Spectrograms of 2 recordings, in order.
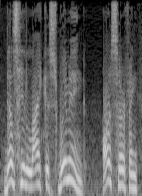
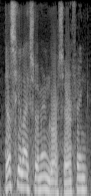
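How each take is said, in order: First: The voice rises on swimming, falls on surfing. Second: The voice rises twice, ending high. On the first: It asks the listener to choose one item. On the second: It asks for a yes or no answer.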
